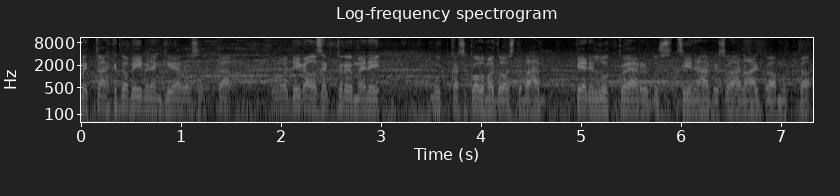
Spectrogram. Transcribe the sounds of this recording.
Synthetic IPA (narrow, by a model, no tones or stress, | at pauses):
ʋit̪ːɑːehkæt̪uoʋiːmeneŋkiɛroset̪ːæ | kunot̪ikɑlːsekt̪orimeni | mut̪kɑskolmet̪oist̪ɑʋæhæm | piæniluk̪ːojærot̪usse̥t̪siːnæhæpisʋæhænɑikɑːmut̪ːɑ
